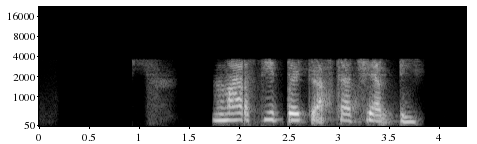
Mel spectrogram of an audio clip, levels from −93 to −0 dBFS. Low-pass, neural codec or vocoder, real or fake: 3.6 kHz; codec, 44.1 kHz, 0.9 kbps, DAC; fake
